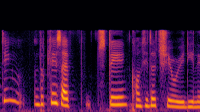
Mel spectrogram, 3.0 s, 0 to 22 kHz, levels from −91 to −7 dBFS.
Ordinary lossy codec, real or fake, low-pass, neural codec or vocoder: MP3, 64 kbps; fake; 7.2 kHz; codec, 16 kHz, 1 kbps, X-Codec, WavLM features, trained on Multilingual LibriSpeech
